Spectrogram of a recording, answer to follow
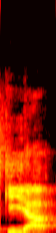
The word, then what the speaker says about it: Ghia: here for you and our name is Gia like pronounced with a hard G and I was just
